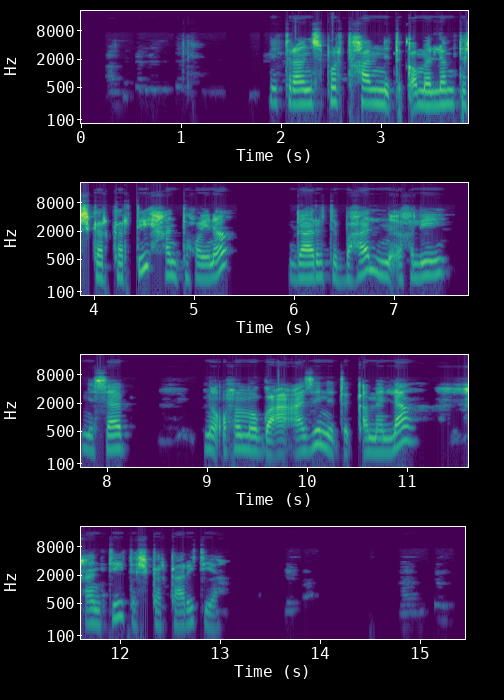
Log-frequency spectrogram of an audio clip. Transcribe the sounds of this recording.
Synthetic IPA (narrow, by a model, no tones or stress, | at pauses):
nɨt̪ɾanspʰo̞ɾt̪kʰaβnɨt̪ʼɨkʼːɐmɐlːo̞mt̪ʰɐʃkʰɐɾkʰɐɾt̪ʰiħant̪ʰixo̞jna | ɡaɾɨt̪ʰɨbːaɦalnɨ̰ʔɨxli | nɨsɐβ | nɐ̰χʼħumɐɡʕa̰ʕa̰zinɨt̪ʼɨkʼːɐmɐlːaħant̪ʰit̪ʰɐʃkʰɐɾkʰaɾit̪ʰɨjːa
